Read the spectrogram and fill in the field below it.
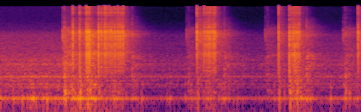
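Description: A welding arc crackles and buzzes in short bursts.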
